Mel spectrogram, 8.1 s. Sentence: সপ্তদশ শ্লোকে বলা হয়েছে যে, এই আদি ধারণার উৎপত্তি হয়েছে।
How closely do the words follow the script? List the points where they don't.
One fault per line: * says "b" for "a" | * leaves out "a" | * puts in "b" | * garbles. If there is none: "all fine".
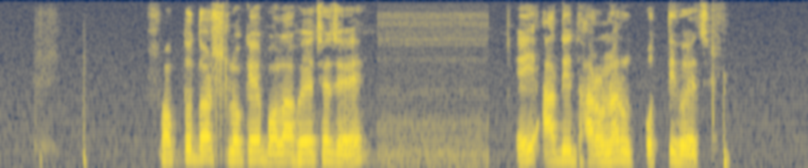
all fine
